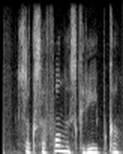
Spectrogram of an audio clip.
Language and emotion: Russian, neutral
